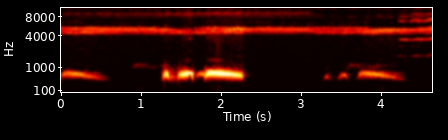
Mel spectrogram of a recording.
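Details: Spotted dove decoy bird of the 'lambung kuk' type, calling at length in a contest. It gives low, mellow coo phrases: a quick stuttered double note then a long hoarse coo, repeated, with a steady high insect-like hum throughout.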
